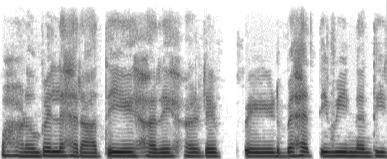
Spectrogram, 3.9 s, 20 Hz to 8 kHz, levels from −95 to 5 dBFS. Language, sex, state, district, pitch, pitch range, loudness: Hindi, female, Uttarakhand, Uttarkashi, 190 Hz, 185-195 Hz, -15 LUFS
